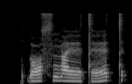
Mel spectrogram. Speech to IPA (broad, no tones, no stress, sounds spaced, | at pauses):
ɗ o sˤ ŋ ɛː t ɛ t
